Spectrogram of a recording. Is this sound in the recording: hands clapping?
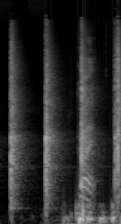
yes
